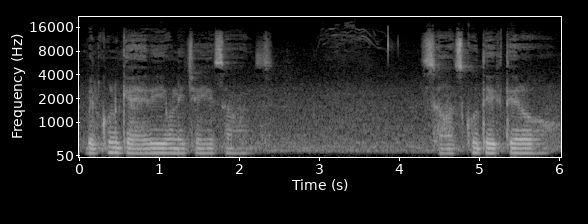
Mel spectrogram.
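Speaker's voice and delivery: slow, soft, hushed meditation voice; guided meditation. Acted. Meditation teacher pacing listeners' breath in and out, soft slow guided meditation. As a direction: ease each phrase out gently with long silences.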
